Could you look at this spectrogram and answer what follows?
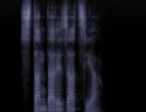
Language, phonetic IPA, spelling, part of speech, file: Polish, [ˌstãndarɨˈzat͡sʲja], standaryzacja, noun, Pl-standaryzacja.ogg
